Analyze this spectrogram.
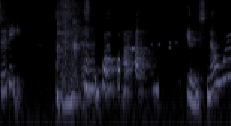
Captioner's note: laughter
